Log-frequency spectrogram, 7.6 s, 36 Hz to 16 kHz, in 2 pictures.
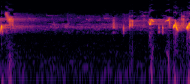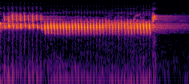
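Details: Bird song in the countryside outside the city, 15 May 2017: scattered sharp chips and whistles build into a long, fast, even trill lasting about two seconds, ending on a high note.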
